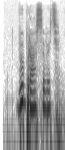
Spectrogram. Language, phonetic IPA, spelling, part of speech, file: Russian, [vɨˈbrasɨvətʲ], выбрасывать, verb, Ru-выбрасывать.ogg
- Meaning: 1. to throw away (discard or dispose of) 2. to emit, to eject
